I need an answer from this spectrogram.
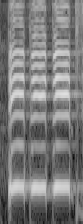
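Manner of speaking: high, loud repeated beeps; imitated machine alarm. Donation machine going off mid-session, imitated beeping. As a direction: mimic a shrieking monitor alarm.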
